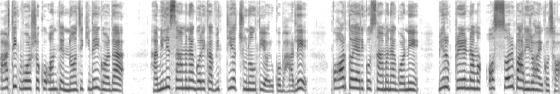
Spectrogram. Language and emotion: Nepali, sad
